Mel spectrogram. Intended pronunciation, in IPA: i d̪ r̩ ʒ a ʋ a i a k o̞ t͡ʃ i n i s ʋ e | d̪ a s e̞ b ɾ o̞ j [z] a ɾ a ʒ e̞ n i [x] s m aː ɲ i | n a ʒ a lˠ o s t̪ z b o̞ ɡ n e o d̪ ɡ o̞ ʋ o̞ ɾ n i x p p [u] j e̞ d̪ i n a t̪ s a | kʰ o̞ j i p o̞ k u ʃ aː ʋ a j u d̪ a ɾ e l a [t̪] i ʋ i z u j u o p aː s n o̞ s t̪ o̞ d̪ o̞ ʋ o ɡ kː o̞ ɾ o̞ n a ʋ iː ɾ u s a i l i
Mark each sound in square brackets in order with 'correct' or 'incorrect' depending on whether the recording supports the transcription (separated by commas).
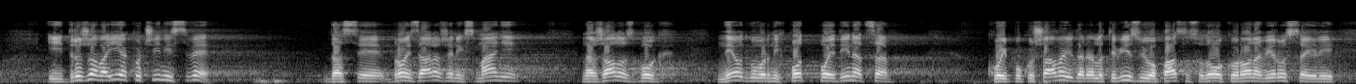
correct, correct, incorrect, correct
